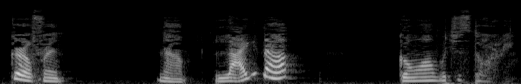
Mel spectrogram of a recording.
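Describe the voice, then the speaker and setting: A woman's voice: on the low side, slightly rough, heavily acted. A woman acting in a satirical radio drama as a vain, gossipy former cheerleader, with a sassy, drawling delivery and theatrical exclamations. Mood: snobbish dismissive.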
